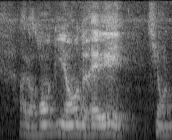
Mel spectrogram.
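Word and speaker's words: Andreae: se termine par AE, le AE allemand, le AE latin qui fait E. Alors on dit André si on le prononce à la manière latine, et quelquefois on dit Andrea pour faciliter, parce que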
